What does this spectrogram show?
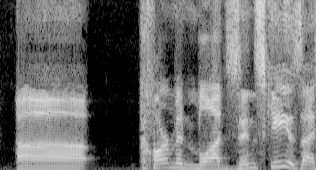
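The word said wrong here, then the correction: Mlodzinski: Oh, Majinski. Um, Carmen, it, it is spelled Mlod because that's kind of a hard sound to make. M L M L O D Z I N S K I Majinski.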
